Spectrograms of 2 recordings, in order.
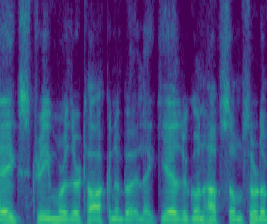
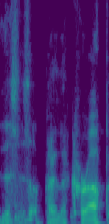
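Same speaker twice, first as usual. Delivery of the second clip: low-key whispered mutter under the breath; 3 semitones lower, 10 dB quieter than usual. Retelling a remark made beside an employee: imitating muttering under breath. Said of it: "under my breath say".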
